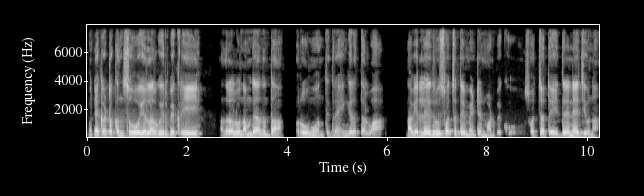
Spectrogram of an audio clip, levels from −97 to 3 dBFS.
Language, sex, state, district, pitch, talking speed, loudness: Kannada, male, Karnataka, Bijapur, 195 Hz, 130 wpm, -16 LUFS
